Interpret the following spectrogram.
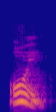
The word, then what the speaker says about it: hoy: 오늘, hoy. hoy. H는 소리가 나지 않아요.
